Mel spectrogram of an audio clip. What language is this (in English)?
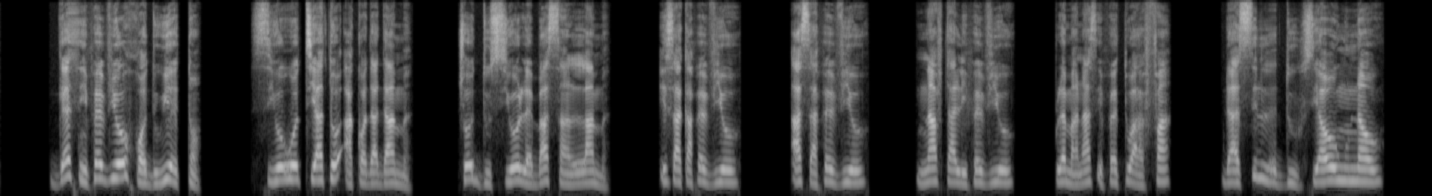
Ewe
